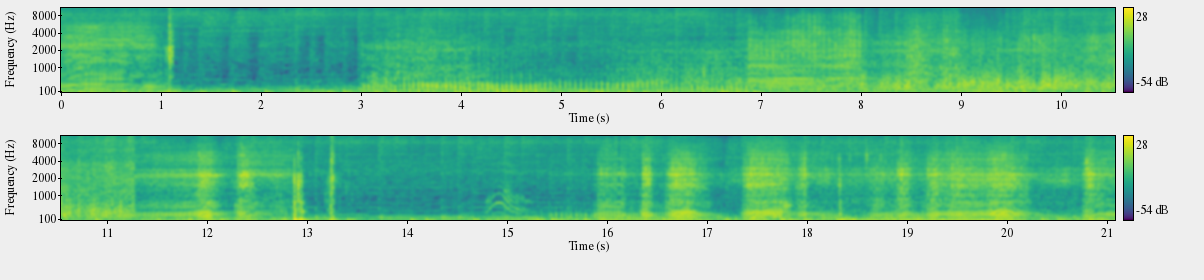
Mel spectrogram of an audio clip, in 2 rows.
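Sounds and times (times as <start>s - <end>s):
dirt bike engine revving: 0.0s - 1.3s, 2.8s - 13.3s, 15.3s - 21.0s.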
